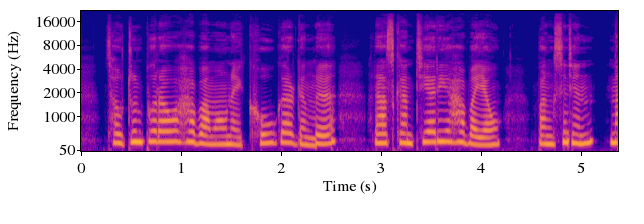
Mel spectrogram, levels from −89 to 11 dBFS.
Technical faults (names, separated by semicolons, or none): damaged data in a compressed stream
